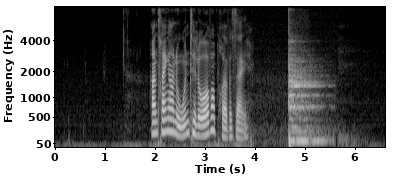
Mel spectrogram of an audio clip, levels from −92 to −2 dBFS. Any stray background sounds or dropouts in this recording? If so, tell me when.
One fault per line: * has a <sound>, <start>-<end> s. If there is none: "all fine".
* has a thud, 4.7-5.6 s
